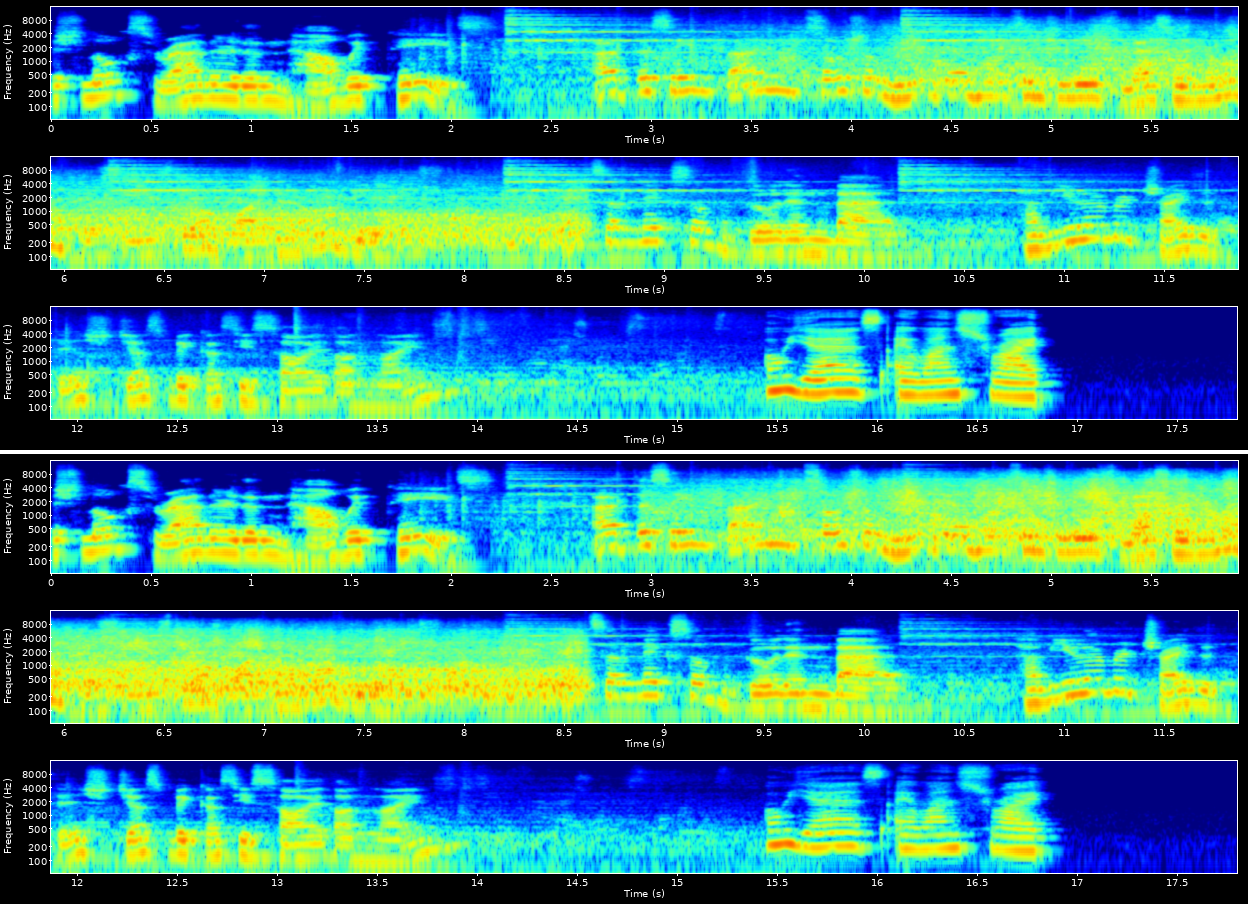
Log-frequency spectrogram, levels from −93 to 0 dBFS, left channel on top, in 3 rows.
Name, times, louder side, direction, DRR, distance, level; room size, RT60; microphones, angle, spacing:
voice 1, 0.0-2.2 2.5-7.8 8.4-10.3 10.8-13.9, right 1 dB, 25° right, 0.5 m, -30 dB
sound 1, 1.7-9.0, left 1 dB, 5° left, 0.8 m, -52 dB
sound 2, 2.2-15.7, left 6 dB, 85° left, 0.7 m, -42 dB
sound 3, 2.9-8.6, right 6 dB, 75° right, 0.4 m, -29 dB
voice 2, 15.4-16.8, left 4 dB, 45° left, 0.4 m, -27 dB
3.0 x 2.3 x 2.3 m
head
